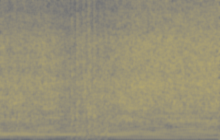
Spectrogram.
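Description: Show-quality ute at a car show revving hard, a loud, dense engine roar holding steady with rising harmonics, close and continuous with no talk.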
